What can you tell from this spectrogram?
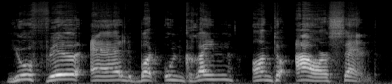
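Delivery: poetry reading. Acted. Poet performing his poem for viewers, booming declamation. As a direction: build the refrain into a booming, high chant. Reads poem McCarthyism from the Left.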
